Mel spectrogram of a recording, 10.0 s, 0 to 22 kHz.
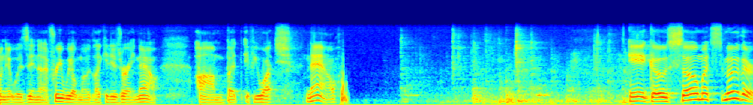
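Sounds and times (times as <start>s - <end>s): cart crank and flywheel turning: 5.3s - 10.0s.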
